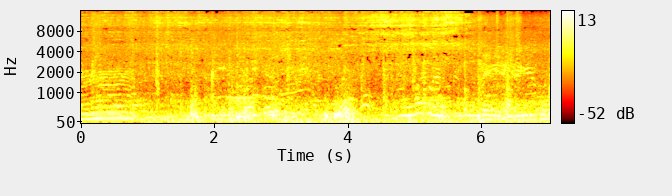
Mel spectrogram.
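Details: A black cow ahead of Idul Adha, likened to the giant Grandong, lows in long low drawn-out moos amid background noise and music.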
